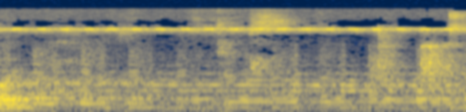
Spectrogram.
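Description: Quiet room with a faint, steady high-pitched whine that holds one pitch throughout, under faint low sustained tones.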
